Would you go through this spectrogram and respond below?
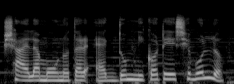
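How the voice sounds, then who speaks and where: Lady narrator reading a story, medium pitched voice, music playing behind. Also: moderate pace, a little mellow.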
